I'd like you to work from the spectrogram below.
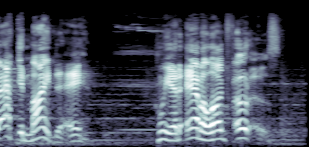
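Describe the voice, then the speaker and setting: Over faint background music, a man uses a put-on character voice at an extremely high pitch. He projects it loudly at a moderate pace. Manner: put-on, not well done.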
